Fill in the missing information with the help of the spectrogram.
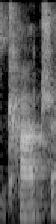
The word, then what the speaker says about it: Koch: So my last name is Koch. I tell people to pretend you're British and say the word catch, Koch.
